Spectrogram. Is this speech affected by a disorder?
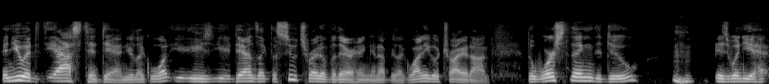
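No.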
